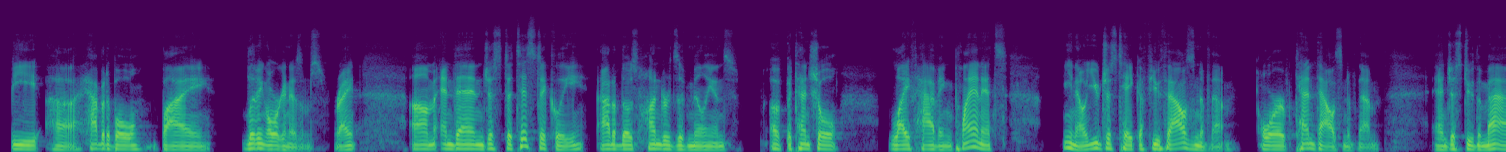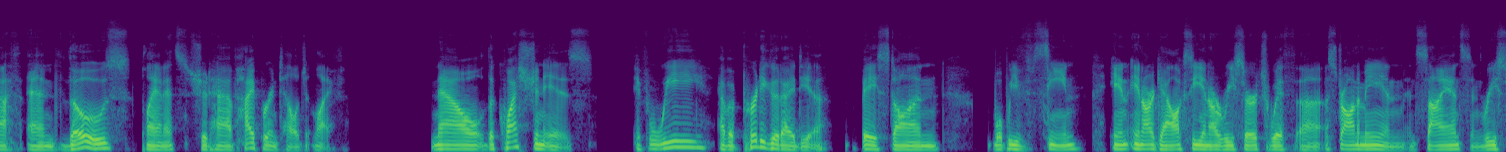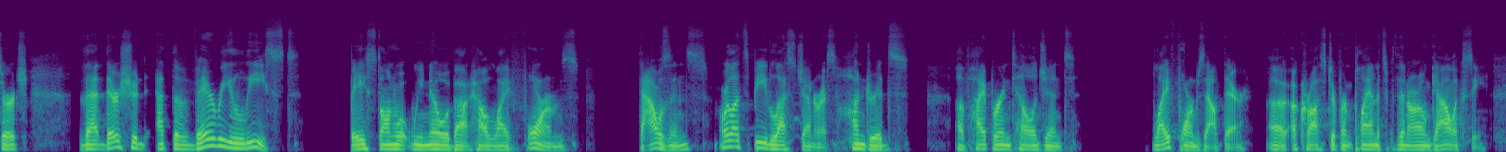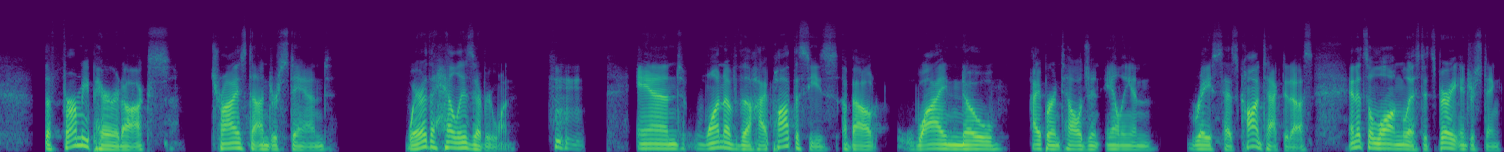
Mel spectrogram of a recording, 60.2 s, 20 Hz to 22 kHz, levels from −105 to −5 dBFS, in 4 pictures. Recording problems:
muffled; very; fading above 1.5 kHz

